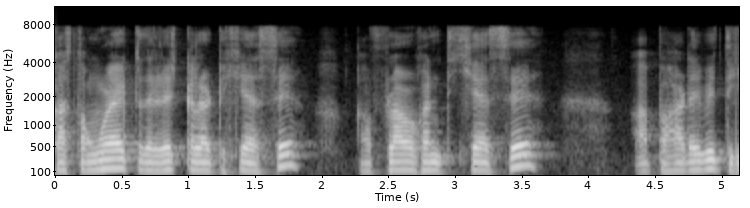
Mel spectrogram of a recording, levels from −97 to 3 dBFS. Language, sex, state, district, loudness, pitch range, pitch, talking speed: Nagamese, male, Nagaland, Dimapur, -18 LUFS, 115-140 Hz, 120 Hz, 185 wpm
